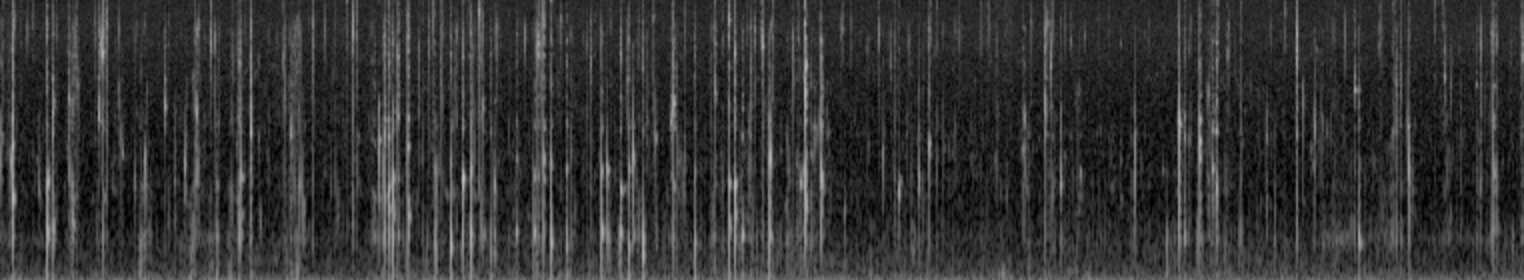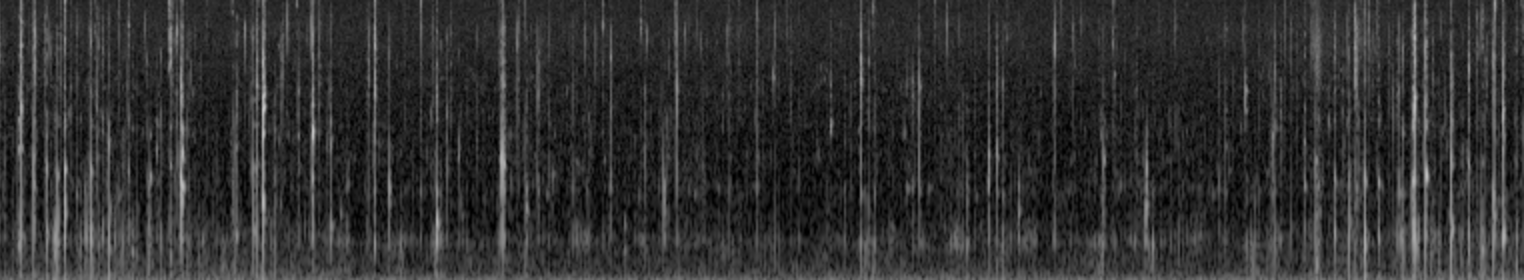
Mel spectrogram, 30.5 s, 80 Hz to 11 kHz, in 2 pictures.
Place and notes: {"title": "Nolenai, Lithuania, frozen streamlet", "date": "2021-01-10 16:10:00", "description": "Frozen stramlet. First part of the track is recorded with small omni mics, second part - geophone placed on ice", "latitude": "55.56", "longitude": "25.60", "altitude": "137", "timezone": "Europe/Vilnius"}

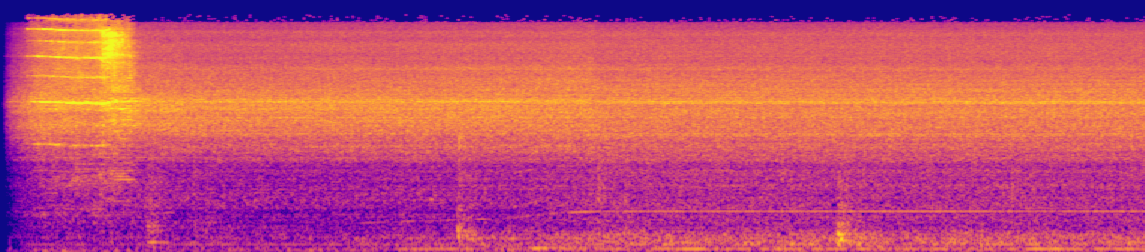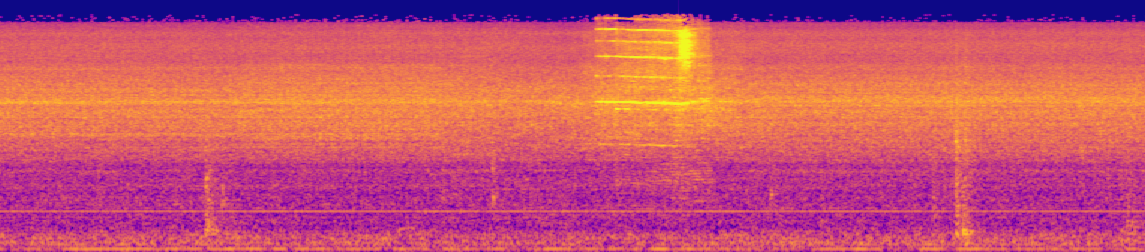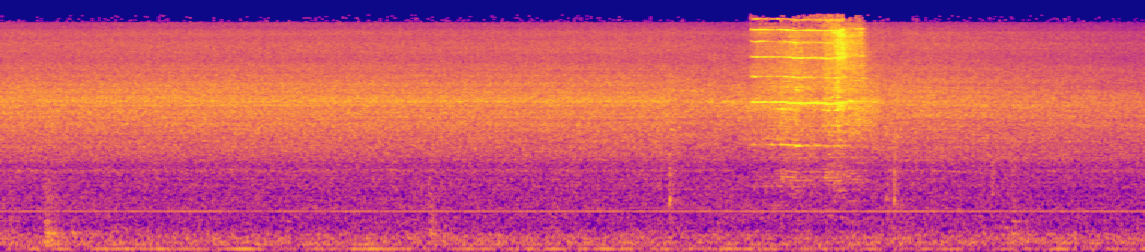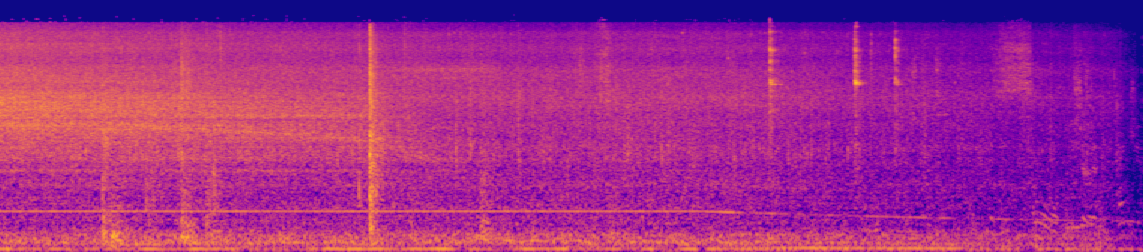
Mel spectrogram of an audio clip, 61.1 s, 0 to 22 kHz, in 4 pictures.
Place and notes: {"title": "hasenheide, bauhaus, holzzuschnitt", "date": "2008-08-15 12:45:00", "description": "15.08.2008, Holzzuschnitt Bauhaus Hasenheide Berlin", "latitude": "52.49", "longitude": "13.42", "altitude": "42", "timezone": "Europe/Berlin"}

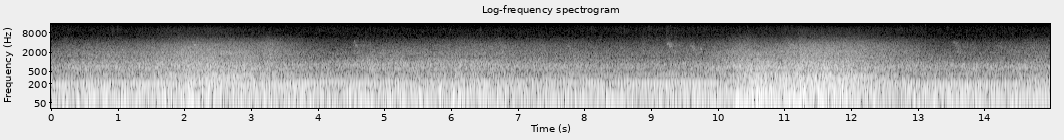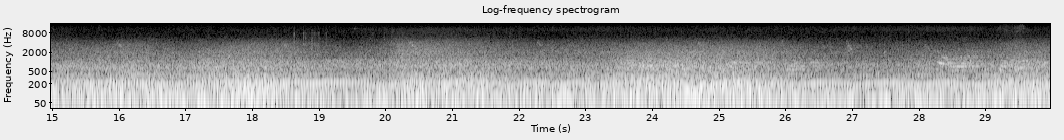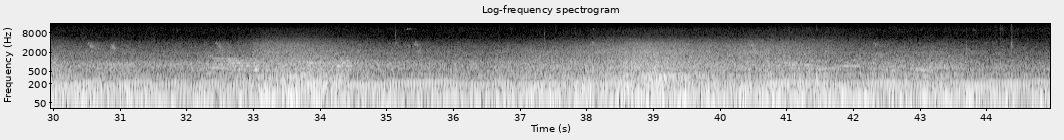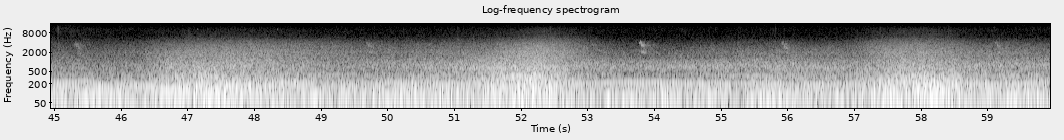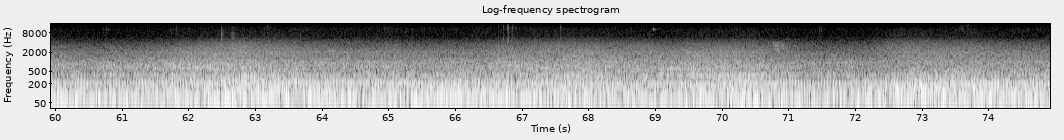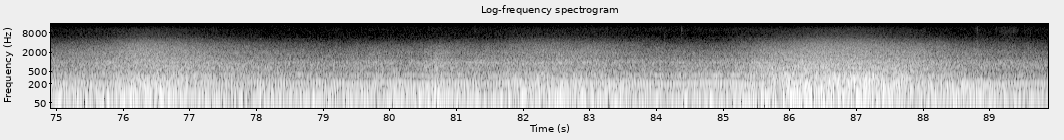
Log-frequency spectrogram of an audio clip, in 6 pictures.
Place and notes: {"title": "青岐, Lieyu Township - the waves and the wind", "date": "2014-11-04 11:49:00", "description": "Sound of the waves\nZoom H2n MS +XY", "latitude": "24.41", "longitude": "118.23", "altitude": "10", "timezone": "Asia/Shanghai"}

